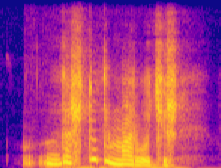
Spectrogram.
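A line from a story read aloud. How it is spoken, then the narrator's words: Hurt timid speech. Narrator (Russian): произнесла обиженно робко Галина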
